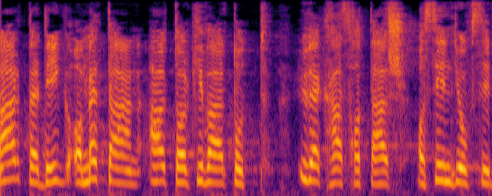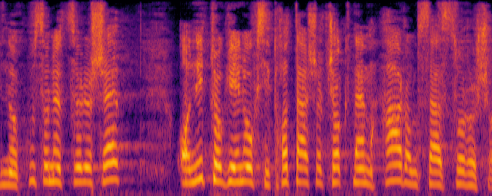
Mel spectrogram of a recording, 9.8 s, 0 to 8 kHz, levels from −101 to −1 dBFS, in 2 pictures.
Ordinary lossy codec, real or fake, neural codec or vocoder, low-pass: none; fake; codec, 16 kHz, 16 kbps, FreqCodec, smaller model; none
